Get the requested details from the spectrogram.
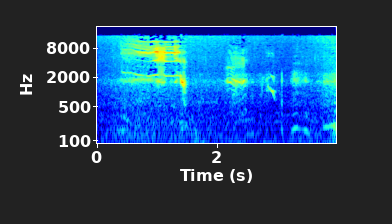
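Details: Bird coughing then shrieking: a long, high, squealing wheeze-like cry followed by a few short, raspy coughing bursts.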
